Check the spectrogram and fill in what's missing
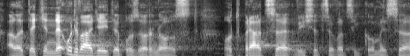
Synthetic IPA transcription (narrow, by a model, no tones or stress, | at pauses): ʔalɛt̪ɛcnɛʔo̞dvaːɟɛjt̪ɛpo̞zo̞ɾno̞st̪ | ʔot̪pɾaːt͡sɛvɪʃɛt̪r̝̥o̞vat͡siːko̞mɪsɛ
